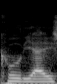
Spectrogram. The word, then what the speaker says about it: Coulier: Where he talks about Dave Coulier. Is that how you say it? – Dave Coulier.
